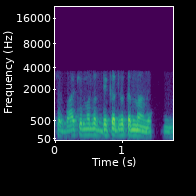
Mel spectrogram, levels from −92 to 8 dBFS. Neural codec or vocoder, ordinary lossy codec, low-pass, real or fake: none; none; 3.6 kHz; real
